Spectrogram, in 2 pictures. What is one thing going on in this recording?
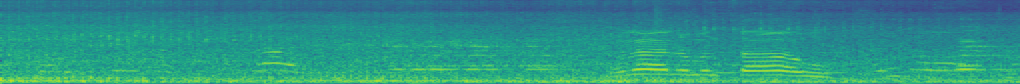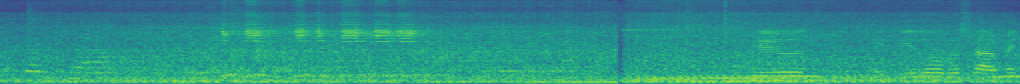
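Traffic hums along a nearby street.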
